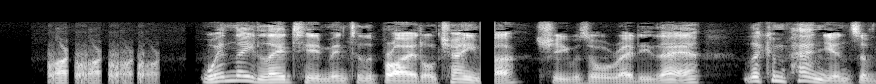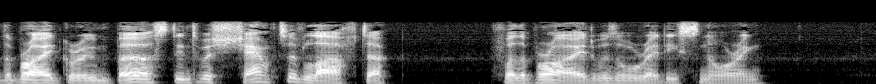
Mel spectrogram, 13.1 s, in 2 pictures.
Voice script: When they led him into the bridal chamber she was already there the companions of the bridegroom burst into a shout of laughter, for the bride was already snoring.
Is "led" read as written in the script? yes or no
yes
